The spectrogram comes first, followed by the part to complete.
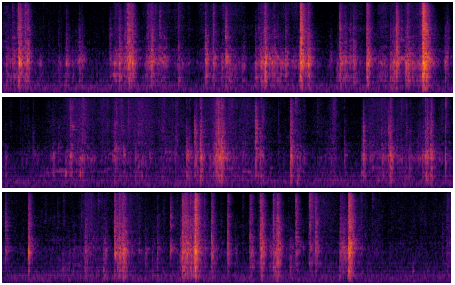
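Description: Aluminium ladder clanking and rattling in irregular sharp metallic knocks as it is shifted into place and climbed, with quieter gaps between bursts of knocks.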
